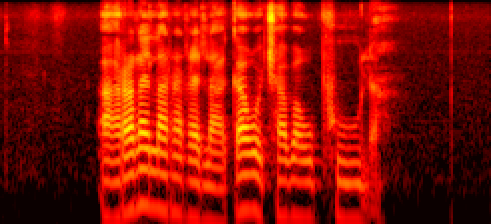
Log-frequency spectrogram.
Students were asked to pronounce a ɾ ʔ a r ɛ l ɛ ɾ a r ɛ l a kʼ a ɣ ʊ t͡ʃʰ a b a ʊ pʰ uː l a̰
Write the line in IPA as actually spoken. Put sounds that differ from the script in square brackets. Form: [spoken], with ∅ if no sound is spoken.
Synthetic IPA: a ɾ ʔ a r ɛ l [a] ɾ a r ɛ l a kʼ a ɣ ʊ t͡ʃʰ a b a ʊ pʰ uː l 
